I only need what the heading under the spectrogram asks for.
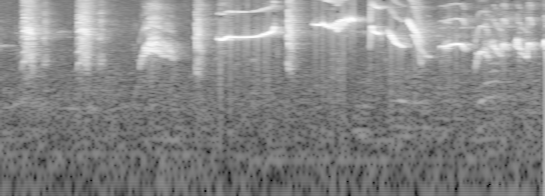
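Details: Oriental magpie-robin song meant to stimulate singing and attract birds: a few harsh separate chirps, then long clear rising and falling whistles flowing into quick varied twitters.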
